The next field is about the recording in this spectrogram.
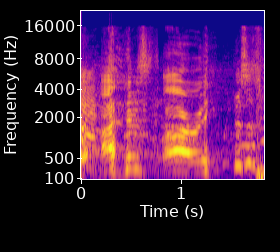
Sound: canadian sobbing

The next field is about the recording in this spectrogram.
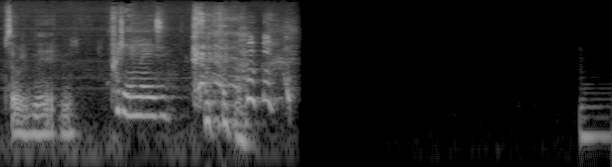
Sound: Charles laughing; dramatic music

